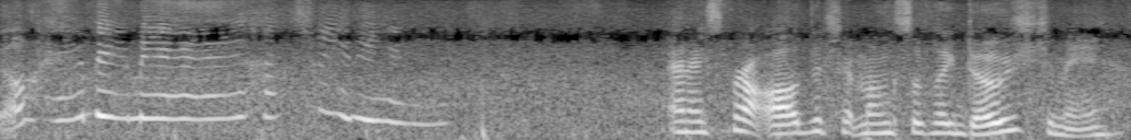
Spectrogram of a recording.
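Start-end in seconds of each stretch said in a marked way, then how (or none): 0.0-2.1 put-on high cooing baby voice; baby talk to a pet. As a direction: coo at a chipmunk like a pet. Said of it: "I'm just like".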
